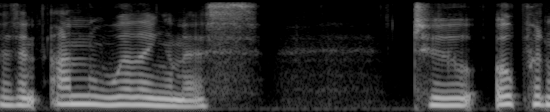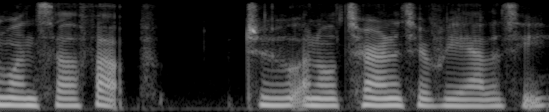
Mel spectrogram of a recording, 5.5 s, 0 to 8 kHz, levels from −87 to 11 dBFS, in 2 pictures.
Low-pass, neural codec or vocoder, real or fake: 7.2 kHz; none; real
